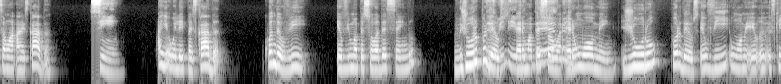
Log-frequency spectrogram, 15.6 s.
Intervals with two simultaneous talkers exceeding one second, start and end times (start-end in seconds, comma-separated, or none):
9.6-11.6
